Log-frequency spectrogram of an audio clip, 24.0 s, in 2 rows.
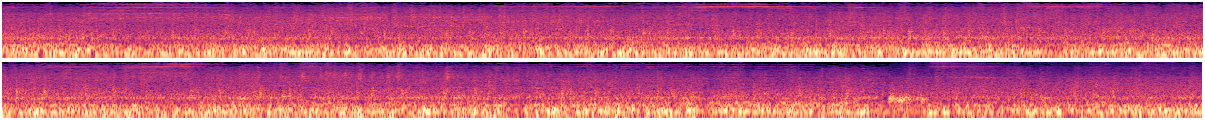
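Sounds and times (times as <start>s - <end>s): freight train wheels clacking: 0.0s - 24.0s
wheel squeal: 0.8s - 2.2s, 5.4s - 8.8s, 10.2s - 11.2s, 12.4s - 14.1s, 21.3s - 22.2s.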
